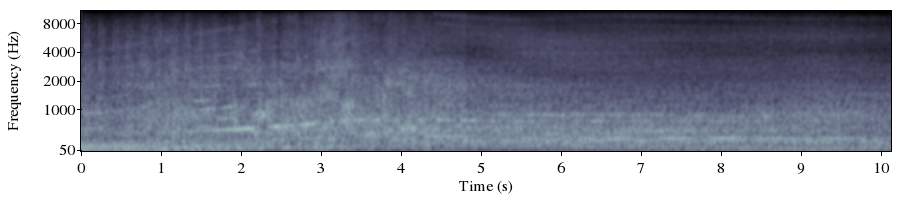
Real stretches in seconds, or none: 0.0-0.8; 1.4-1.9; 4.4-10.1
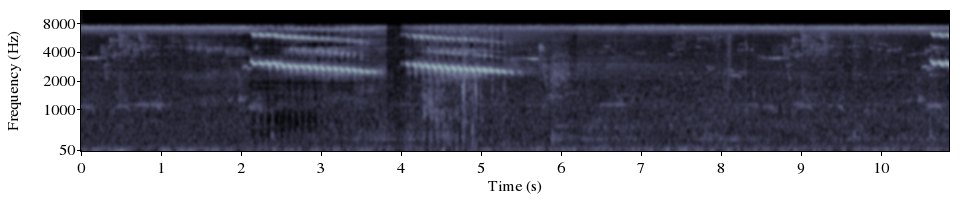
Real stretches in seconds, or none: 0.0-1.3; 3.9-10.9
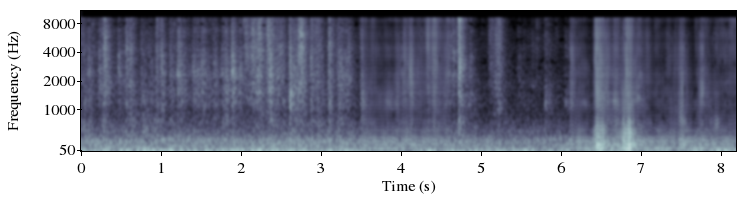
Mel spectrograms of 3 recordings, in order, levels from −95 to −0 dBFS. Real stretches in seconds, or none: 0.0-3.5; 4.6-6.1

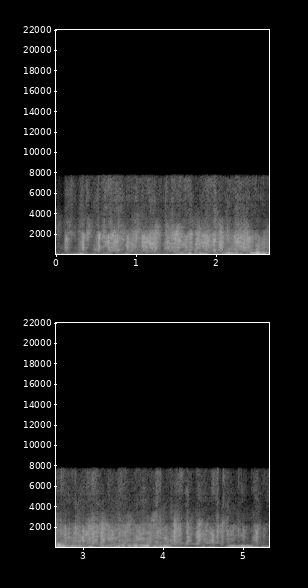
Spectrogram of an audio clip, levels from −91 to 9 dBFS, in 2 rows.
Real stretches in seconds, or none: none

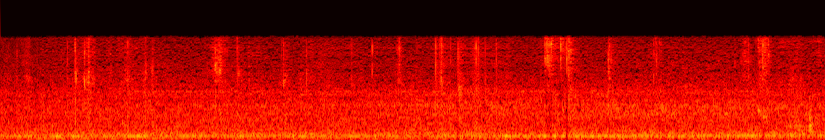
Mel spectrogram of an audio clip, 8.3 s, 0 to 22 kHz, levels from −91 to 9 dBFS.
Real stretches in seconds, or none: 0.0-3.1; 3.6-4.3; 5.1-8.3

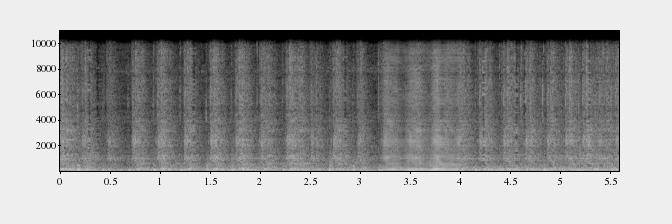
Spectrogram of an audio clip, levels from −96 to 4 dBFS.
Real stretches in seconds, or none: 0.0-3.2; 4.0-5.6

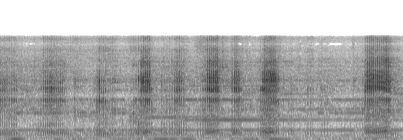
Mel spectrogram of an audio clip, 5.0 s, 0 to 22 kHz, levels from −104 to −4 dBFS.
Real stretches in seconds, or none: 0.0-0.8; 1.8-5.0

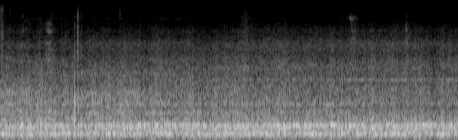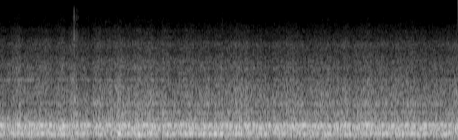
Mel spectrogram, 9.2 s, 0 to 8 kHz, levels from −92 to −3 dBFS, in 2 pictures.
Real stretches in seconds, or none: 0.0-9.2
